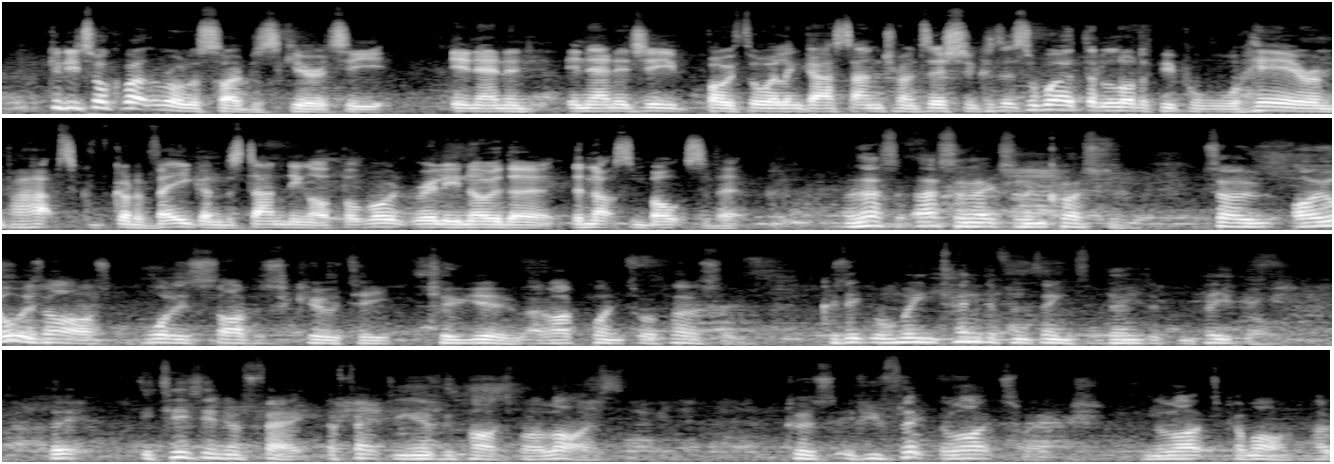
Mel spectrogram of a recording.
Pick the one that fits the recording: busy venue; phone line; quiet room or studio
busy venue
